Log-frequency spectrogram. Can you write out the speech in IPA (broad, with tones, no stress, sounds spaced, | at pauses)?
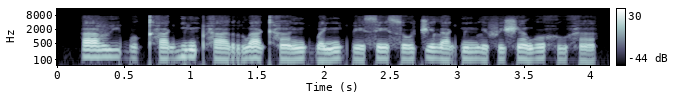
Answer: aː˦ v i˦˨ ɓ o˨ kʰ a˨˦ ɡ͡b ĩ˦ pʰ aː˨ r w a˦˨ kʰ ã˨ ŋ ɪ˦˨ ɡ͡b a˨ ɲ i˦ k͡p eː˨ s eː˦˨ s oː˨˦ t͡ʃ eː˦ l aː˨ k͡p ĩ˦ m l ɪ˨˦ f e˦ ʃ ã˦˨ w oː˦ h uː˨ h ã˨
